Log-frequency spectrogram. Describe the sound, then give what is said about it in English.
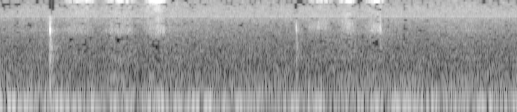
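Faint scratching strokes of writing on a board as a Feynman diagram is drawn, a few short scrapes scattered over quiet background noise. “if I were to draw this in terms of a Feynman diagram”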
